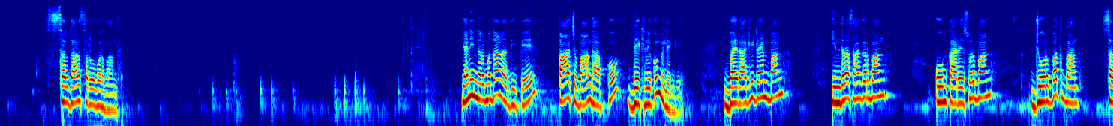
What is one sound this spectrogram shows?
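A man speaks clearly and steadily, close by.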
